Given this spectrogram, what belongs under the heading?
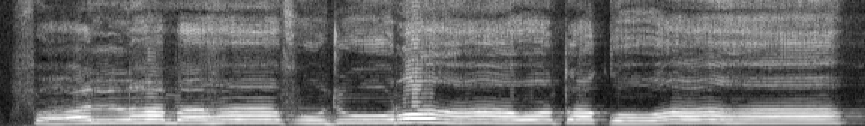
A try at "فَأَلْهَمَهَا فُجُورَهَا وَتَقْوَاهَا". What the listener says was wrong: بس ناک سے پرہیز کریں, ناک بنا لی جائیں, آواز گھرنے کی نہ ہو.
